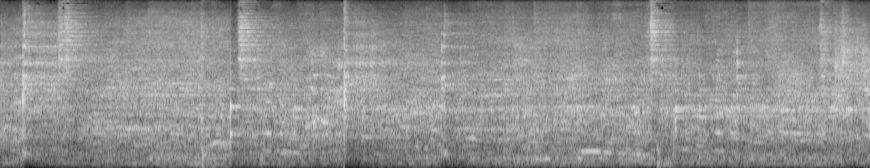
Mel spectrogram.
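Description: Iron weight plates clinking and clanking against each other and the barbell as they are loaded onto a deadlift bar, with several sharp metal knocks, over background music and voices.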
